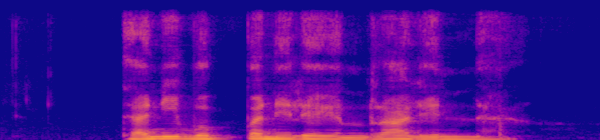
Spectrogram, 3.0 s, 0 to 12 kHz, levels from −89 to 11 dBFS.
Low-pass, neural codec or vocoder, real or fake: 10.8 kHz; autoencoder, 48 kHz, 128 numbers a frame, DAC-VAE, trained on Japanese speech; fake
